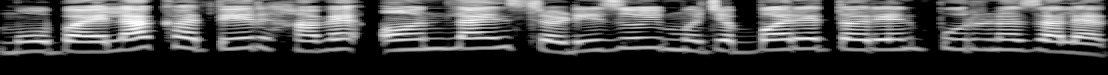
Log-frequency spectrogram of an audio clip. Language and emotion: Goan Konkani, neutral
